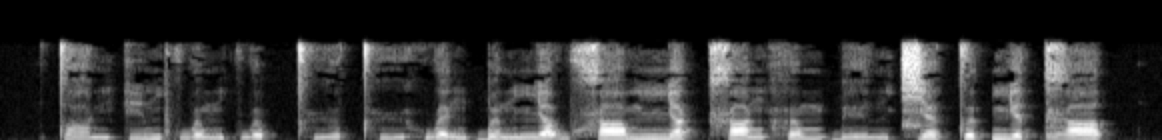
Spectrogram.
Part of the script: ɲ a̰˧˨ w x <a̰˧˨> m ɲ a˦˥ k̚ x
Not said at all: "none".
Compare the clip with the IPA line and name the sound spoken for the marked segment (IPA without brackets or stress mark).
a˨˦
